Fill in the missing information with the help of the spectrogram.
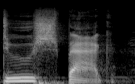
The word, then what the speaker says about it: douchebag: 这个词儿呢是我们今天讲的重点，叫 douchebag，注意发音，不是 douchebag 或者是 douchebag，是 douchebag，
